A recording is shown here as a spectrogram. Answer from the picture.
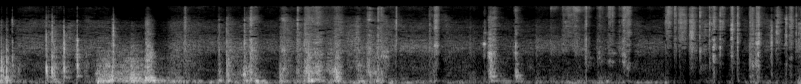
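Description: Small cosmetic bottles being handled: a run of sharp plastic clicks, taps and light rattles as a cap and top are worked off a small blue bottle.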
